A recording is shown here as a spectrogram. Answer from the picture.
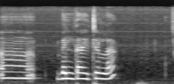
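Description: Only speech: the lecturer's voice, one drawn-out syllable followed by two short words, then a brief pause.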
